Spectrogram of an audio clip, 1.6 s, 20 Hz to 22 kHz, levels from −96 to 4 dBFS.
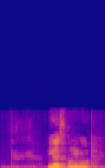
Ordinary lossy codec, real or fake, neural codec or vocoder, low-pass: none; fake; codec, 16 kHz, 1 kbps, FreqCodec, larger model; none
